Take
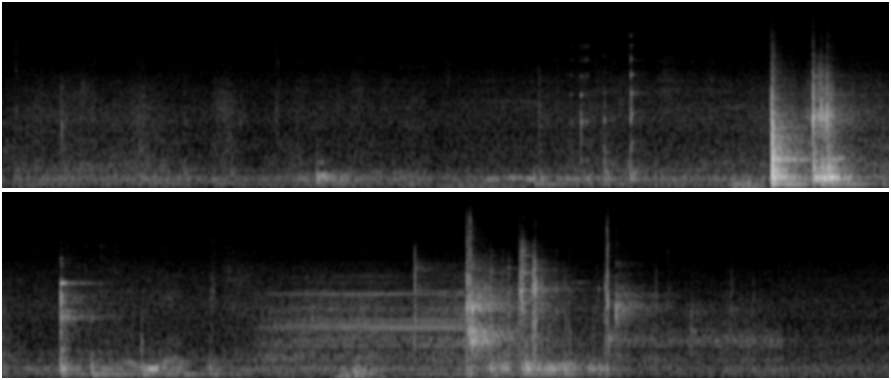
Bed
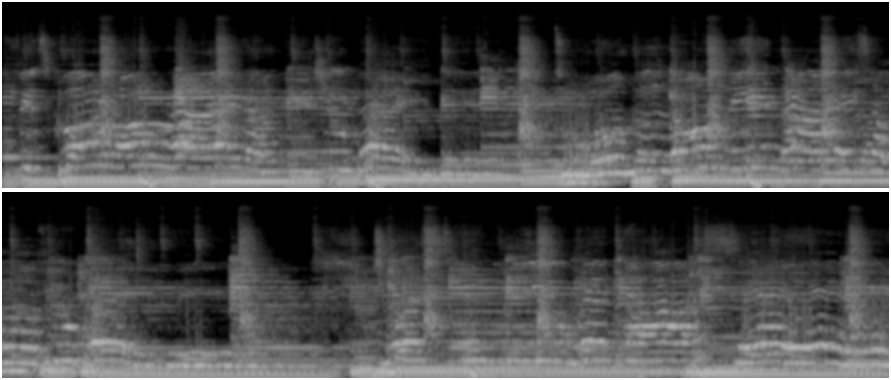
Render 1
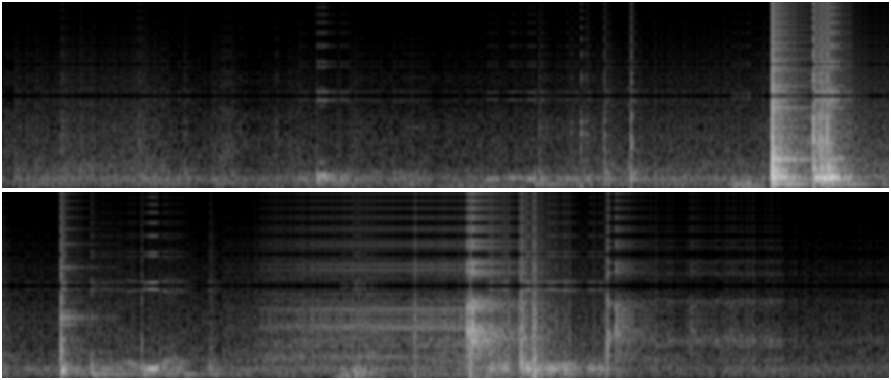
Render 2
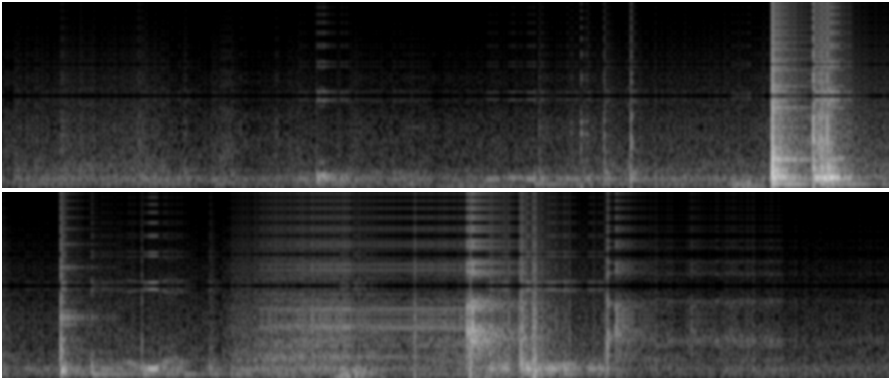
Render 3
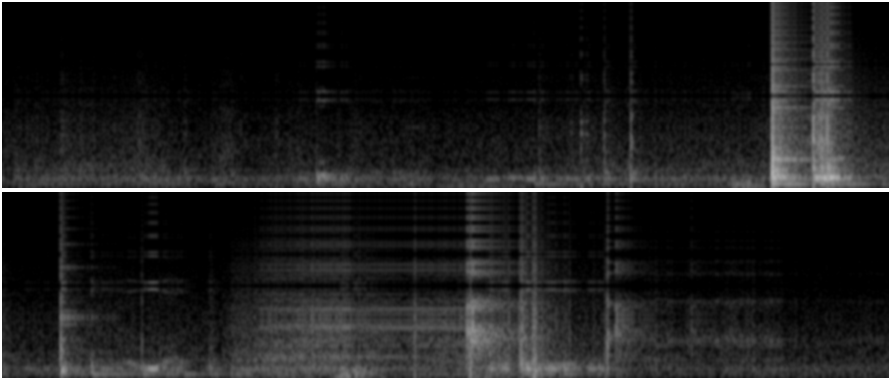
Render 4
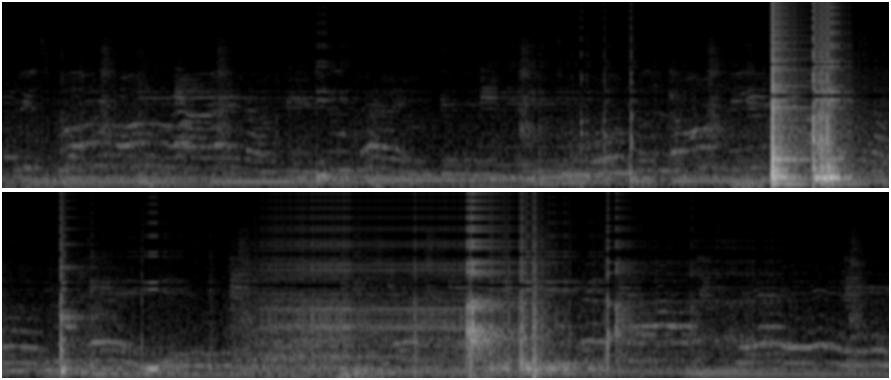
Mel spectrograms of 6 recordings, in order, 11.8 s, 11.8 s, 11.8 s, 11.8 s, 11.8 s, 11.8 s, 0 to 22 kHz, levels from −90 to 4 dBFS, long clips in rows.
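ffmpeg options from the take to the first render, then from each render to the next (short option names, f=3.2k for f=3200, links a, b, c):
-filter_complex "[0:a]asplit=2[a][b];[b]asoftclip=type=hard:threshold=-17.5dB,volume=-7dB[c];[a][c]amix=inputs=2:normalize=0,acrusher=samples=16:mix=1:aa=0.000001"
-filter_complex "[0:a]asplit=3[a][b][c];[a]afade=t=out:st=7.43:d=0.02[d];[b]acontrast=71,afade=t=in:st=7.43:d=0.02,afade=t=out:st=8.22:d=0.02[e];[c]afade=t=in:st=8.22:d=0.02[f];[d][e][f]amix=inputs=3:normalize=0"
-af "volume=-9dB"
-filter_complex "[1:a]volume=-27.5dB[a];[0:a][a]amix=inputs=2:normalize=0"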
